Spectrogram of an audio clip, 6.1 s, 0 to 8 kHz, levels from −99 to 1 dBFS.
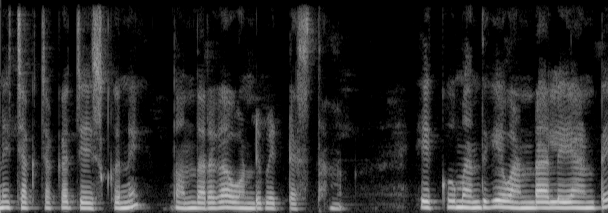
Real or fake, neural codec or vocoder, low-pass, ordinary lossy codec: real; none; none; none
